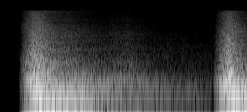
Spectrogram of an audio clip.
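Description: A whoosh sound effect with a deep low boom, starting a moment in and sweeping down in pitch as it fades away over about a second and a half.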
